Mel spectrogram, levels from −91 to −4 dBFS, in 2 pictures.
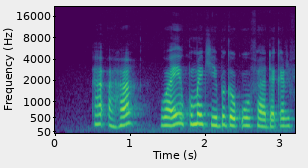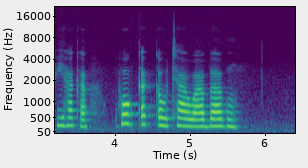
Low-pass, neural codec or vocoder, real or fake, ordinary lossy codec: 19.8 kHz; none; real; none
